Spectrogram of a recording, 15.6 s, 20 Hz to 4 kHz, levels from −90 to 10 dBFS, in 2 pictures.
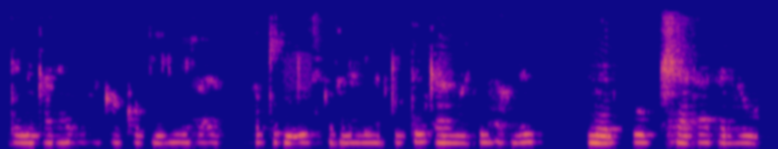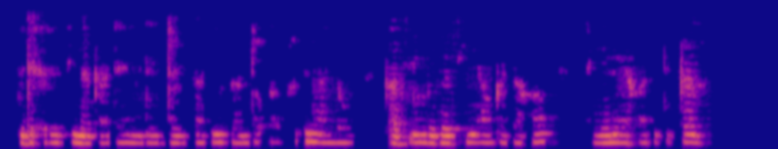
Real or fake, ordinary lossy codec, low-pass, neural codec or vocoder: real; AAC, 16 kbps; 3.6 kHz; none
